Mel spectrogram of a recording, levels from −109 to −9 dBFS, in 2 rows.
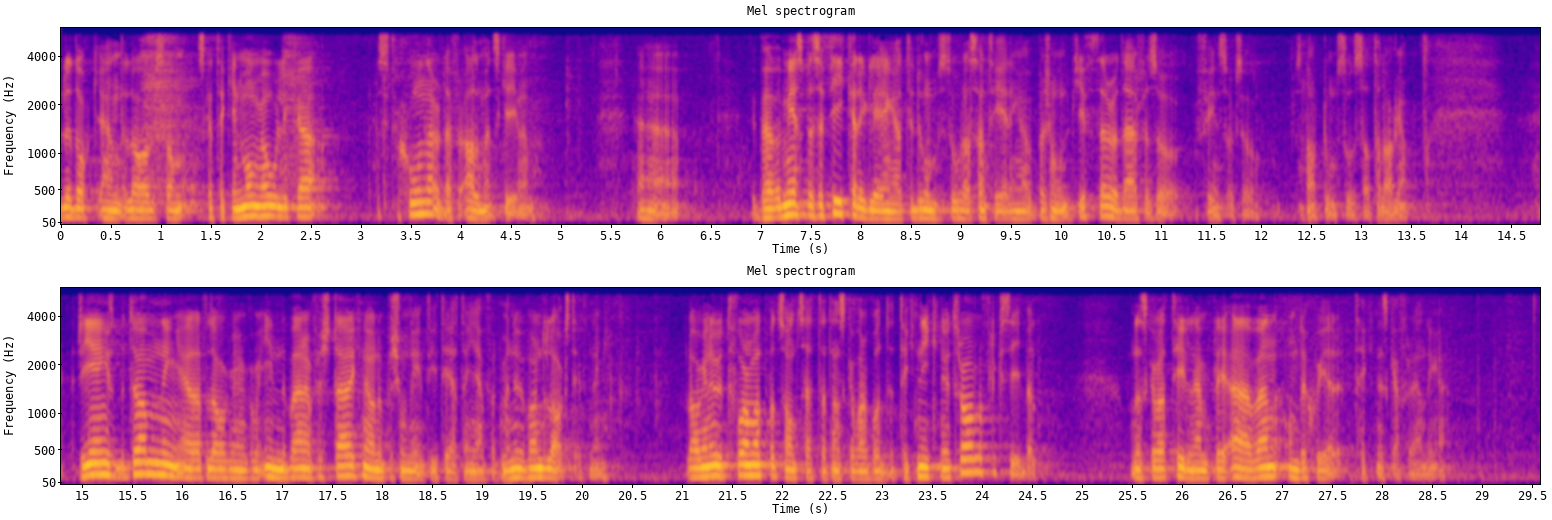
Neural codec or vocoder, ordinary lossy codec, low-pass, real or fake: none; none; 5.4 kHz; real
